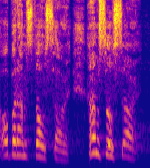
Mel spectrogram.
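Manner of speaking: put-on tearful, crying voice. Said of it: "she was crying and looking around".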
